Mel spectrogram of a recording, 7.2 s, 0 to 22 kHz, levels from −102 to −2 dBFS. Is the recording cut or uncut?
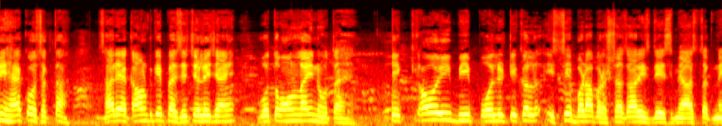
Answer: cut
